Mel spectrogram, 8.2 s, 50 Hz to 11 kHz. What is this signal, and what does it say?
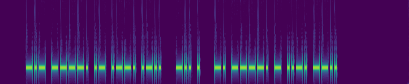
Morse code, heard as a keyed tone, about 27 wpm, 700 Hz. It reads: K9APL DE N9TFZ
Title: USA Callsign DE Callsign - 5 Characters - 28wpm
